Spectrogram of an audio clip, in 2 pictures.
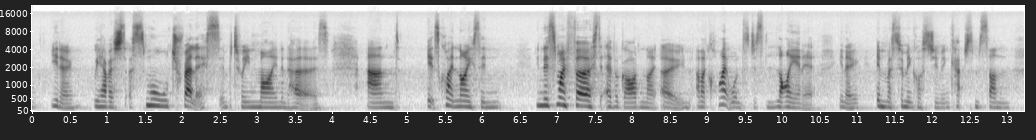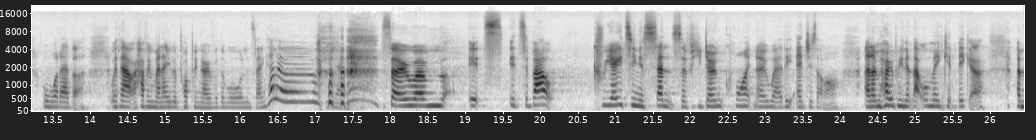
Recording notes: Recorded at BBC Gardeners’ World Live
